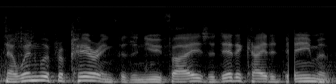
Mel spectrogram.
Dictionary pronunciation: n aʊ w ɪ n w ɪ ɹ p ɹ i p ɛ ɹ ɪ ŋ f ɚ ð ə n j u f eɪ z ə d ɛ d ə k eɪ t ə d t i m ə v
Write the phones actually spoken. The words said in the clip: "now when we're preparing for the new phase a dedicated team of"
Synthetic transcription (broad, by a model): n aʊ w ɪ n w ɪ ɹ p ɹ i p ɛ ɹ ɪ ŋ f ɚ ð ə n j u f eɪ z ə d ɛ d ə k eɪ t ə d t i m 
